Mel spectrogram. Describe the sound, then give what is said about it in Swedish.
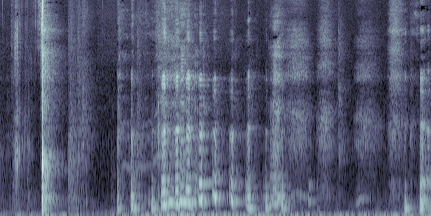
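A sharp click, then a voice makes a strained, wavering call imitating a peacock, blending into laughter and breathy chuckles that fade toward the end. “men du kan härma en påfågel. Så. ja, det vill jag att det ska vara. En påfågel, ja.”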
